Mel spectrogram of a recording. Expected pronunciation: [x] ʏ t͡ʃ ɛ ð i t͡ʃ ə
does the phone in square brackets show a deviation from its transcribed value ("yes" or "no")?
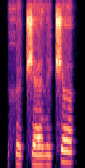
no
